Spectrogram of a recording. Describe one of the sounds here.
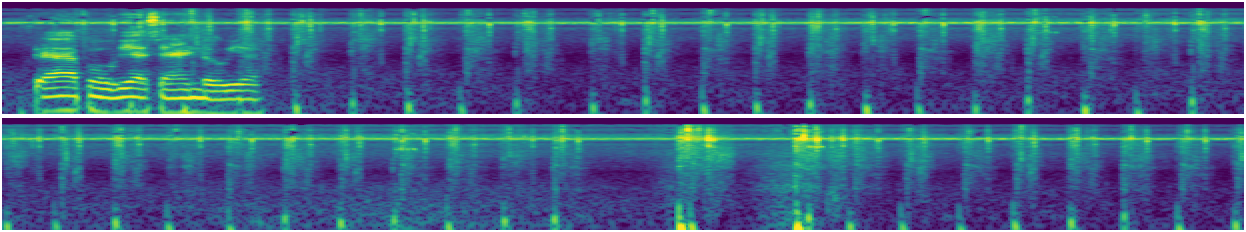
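Footsteps thud steadily over the ground at an even pace.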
